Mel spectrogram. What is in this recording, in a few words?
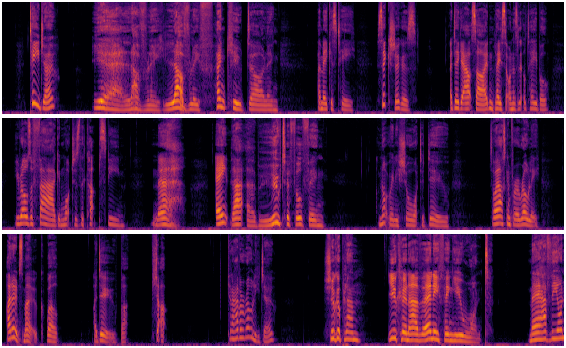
Character Reel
